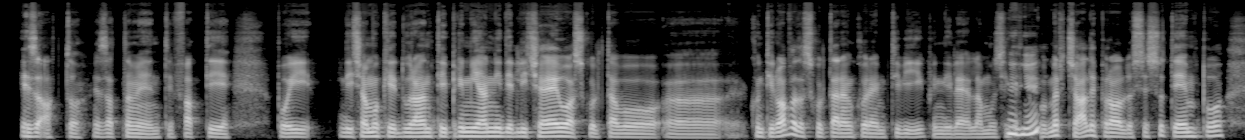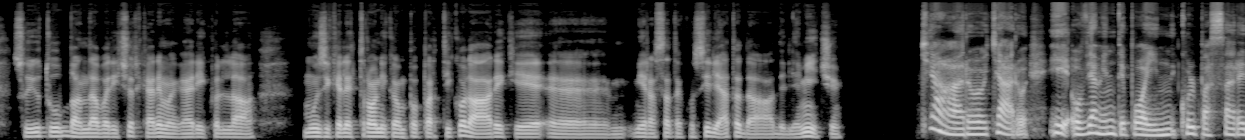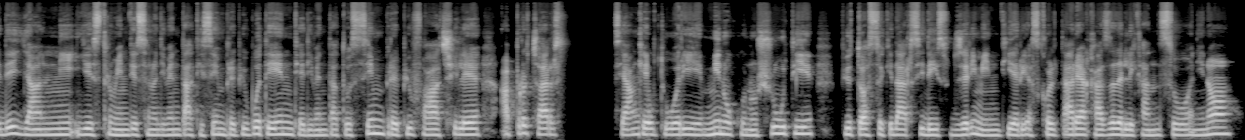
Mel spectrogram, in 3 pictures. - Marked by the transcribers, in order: other background noise
- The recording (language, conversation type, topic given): Italian, podcast, Che ruolo hanno gli amici nelle tue scoperte musicali?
